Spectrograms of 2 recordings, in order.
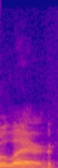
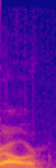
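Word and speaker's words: Allar: Number 2, Drew Allaire, Penn State. He sucks. Go ahead. Drew Aller.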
